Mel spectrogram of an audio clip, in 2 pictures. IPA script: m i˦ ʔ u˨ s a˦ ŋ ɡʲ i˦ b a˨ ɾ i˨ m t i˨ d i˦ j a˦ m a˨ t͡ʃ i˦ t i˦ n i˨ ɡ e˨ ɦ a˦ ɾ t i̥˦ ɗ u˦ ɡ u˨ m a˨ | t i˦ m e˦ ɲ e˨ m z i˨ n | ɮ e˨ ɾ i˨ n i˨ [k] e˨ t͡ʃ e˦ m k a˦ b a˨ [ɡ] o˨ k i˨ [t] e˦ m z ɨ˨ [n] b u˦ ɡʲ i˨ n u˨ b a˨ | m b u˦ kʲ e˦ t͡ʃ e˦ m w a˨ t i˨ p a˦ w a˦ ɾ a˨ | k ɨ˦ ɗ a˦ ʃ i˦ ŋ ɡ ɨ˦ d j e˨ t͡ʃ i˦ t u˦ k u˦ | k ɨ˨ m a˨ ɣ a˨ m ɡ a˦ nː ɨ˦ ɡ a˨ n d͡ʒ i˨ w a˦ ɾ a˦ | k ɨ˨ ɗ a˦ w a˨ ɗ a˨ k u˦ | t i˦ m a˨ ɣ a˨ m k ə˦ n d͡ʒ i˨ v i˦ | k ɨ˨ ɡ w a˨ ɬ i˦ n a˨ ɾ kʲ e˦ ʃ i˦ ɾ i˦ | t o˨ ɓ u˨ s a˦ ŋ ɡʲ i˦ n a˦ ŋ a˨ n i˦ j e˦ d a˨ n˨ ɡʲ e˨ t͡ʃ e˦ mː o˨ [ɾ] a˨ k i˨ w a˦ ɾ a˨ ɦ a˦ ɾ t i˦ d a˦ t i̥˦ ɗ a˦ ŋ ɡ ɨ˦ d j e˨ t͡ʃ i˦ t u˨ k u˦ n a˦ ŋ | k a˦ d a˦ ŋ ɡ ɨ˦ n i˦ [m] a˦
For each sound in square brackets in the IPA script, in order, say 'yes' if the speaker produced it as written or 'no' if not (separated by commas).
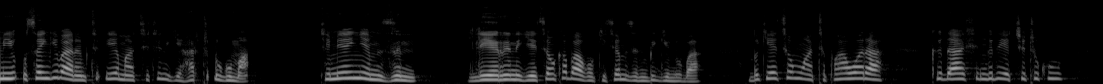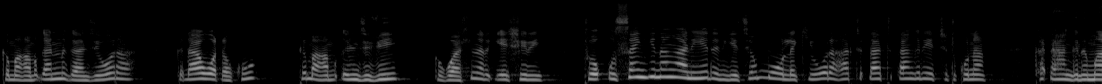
no, yes, no, yes, no, yes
